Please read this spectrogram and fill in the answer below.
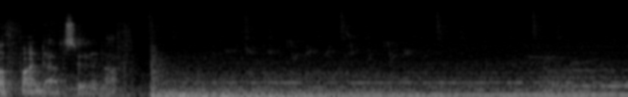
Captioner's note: birds chirping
